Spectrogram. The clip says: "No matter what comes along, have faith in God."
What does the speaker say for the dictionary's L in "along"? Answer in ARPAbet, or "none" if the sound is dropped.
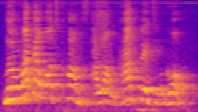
L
